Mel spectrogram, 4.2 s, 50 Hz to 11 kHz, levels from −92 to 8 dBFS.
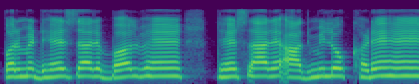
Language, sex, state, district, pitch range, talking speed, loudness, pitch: Hindi, female, Jharkhand, Palamu, 260-280 Hz, 170 wpm, -14 LUFS, 275 Hz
